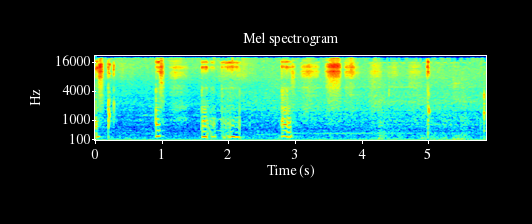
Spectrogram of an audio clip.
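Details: Hiccups: brief, abrupt little catches of voice recurring about five times in six seconds over a quiet room hum.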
